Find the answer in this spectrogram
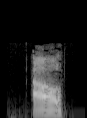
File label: "owl", English; nouns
